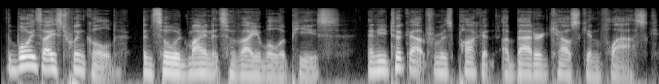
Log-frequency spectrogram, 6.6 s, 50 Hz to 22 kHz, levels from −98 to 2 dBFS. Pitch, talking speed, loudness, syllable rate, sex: 110 Hz, 220 wpm, -19 LUFS, 5.4 syllables/s, male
